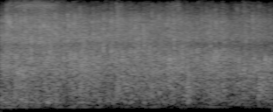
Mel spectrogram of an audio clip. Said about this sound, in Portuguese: Se você crê, aplauda mais uma vez o nome de Jesus.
